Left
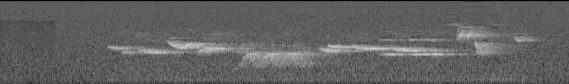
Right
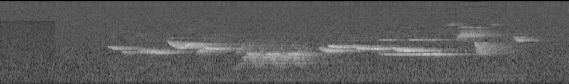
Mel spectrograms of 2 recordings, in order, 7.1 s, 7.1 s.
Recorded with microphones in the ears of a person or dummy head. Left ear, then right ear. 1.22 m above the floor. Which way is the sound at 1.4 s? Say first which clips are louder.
Left 3 dB; 10° left (ahead or behind).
